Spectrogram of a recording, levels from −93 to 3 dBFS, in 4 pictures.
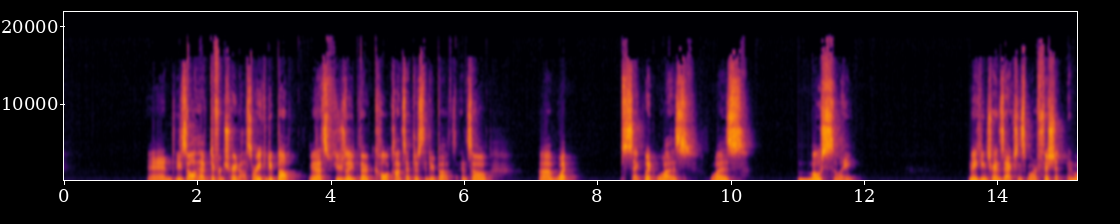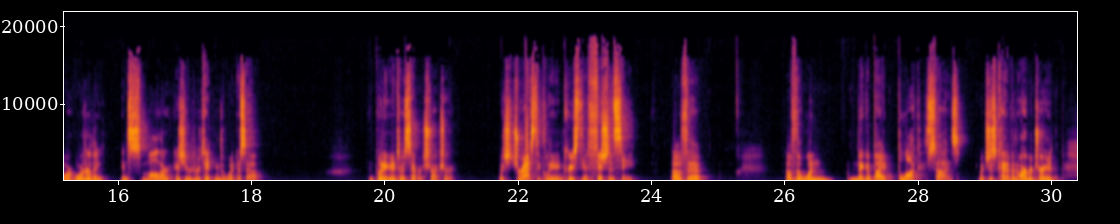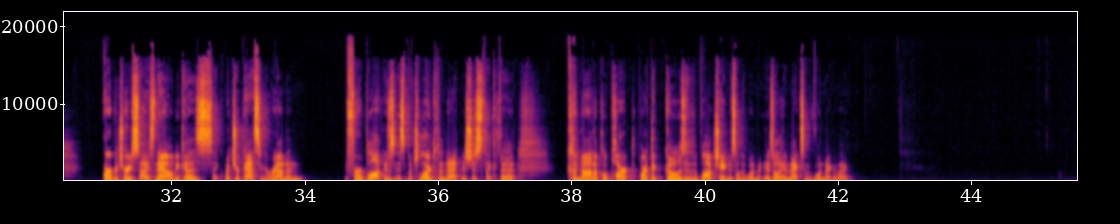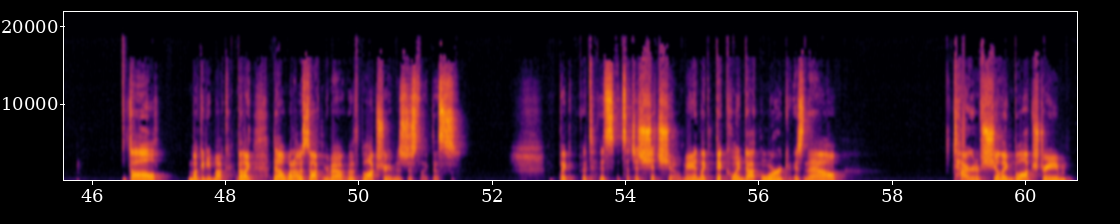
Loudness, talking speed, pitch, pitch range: -20 LUFS, 150 wpm, 100 Hz, 95-115 Hz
